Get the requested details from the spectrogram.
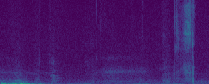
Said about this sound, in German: Der tippt.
